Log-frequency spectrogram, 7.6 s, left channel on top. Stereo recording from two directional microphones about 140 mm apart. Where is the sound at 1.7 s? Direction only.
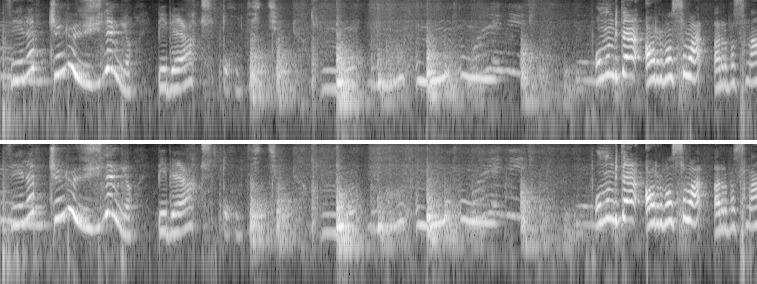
15° left (ahead or behind).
